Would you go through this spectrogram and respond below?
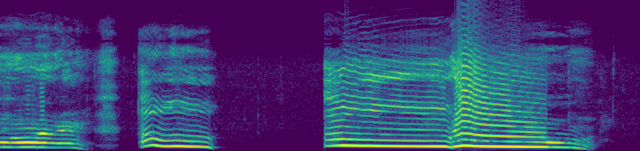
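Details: Pet Redbone Coonhound howling: two short falling howls, a pause, then one long sustained howl that holds steady before a brief yodel-like break and a drooping finish.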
